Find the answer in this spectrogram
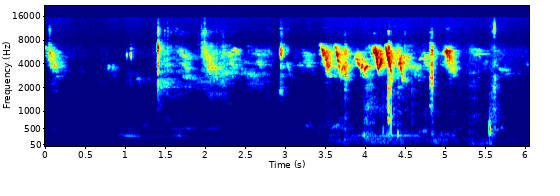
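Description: Small birds chirping in a busy run of short, high calls from about a second and a half in until near the end. Under them, in the busiest stretch, comes a low scuffling and rustling, fitting the cats shifting in dry leaves.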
